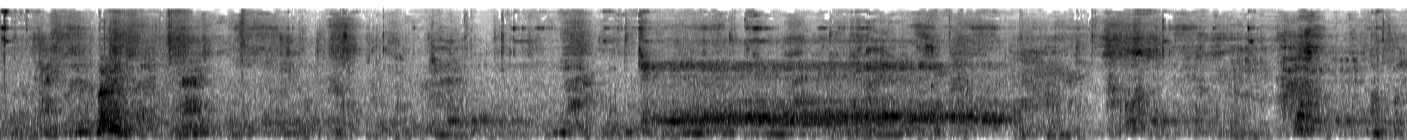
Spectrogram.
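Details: Playing bulldog making scattered short whimpers and then a longer drawn-out whine in the middle, mixed with rough growly bursts; Spanish speech and handling noises around it.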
